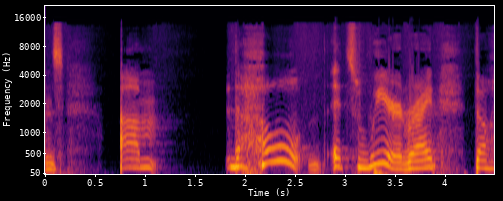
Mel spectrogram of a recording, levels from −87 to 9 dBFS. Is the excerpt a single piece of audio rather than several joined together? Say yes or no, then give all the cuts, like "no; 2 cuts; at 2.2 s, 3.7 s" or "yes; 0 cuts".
yes; 0 cuts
